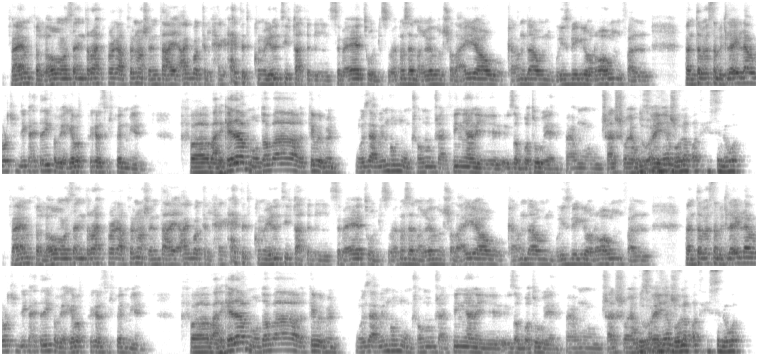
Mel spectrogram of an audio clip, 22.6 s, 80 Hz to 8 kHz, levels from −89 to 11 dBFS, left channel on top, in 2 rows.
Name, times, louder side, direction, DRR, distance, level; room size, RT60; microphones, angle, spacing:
voice 1, 0.1-13.5 14.1-16.3 16.6-21.4, left 3 dB, 55° left, 0.6 m, -28 dB
voice 2, 20.7-22.3, equal, 40° right, 0.9 m, -26 dB
3.0 x 2.2 x 2.5 m
head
